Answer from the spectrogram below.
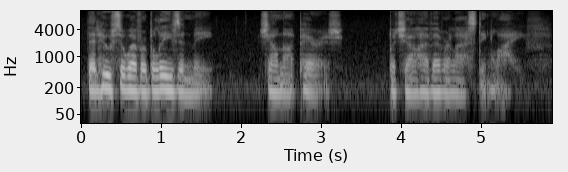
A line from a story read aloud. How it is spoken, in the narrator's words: he whispered in Donato's ear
